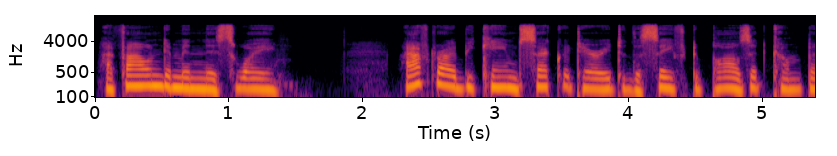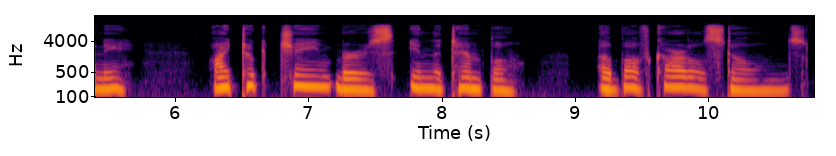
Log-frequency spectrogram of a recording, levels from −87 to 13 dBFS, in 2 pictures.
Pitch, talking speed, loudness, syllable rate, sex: 175 Hz, 130 wpm, -20 LUFS, 4.9 syllables/s, male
